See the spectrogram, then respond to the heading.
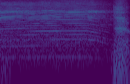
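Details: Steady high whine of an American Orthopaedic (BSN medical) oscillating cast saw running in a demonstration of cutting a cast, with a louder rough burst at the end.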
